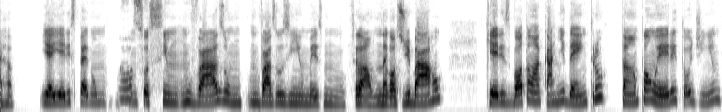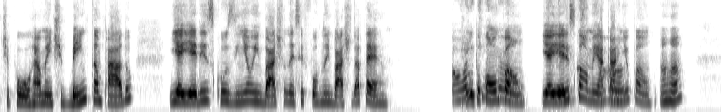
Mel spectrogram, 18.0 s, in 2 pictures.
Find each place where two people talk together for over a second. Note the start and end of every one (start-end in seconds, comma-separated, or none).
14.8-16.9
